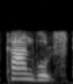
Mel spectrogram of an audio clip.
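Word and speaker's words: Karen Volf: Vi siger Karen Wulf, det gør jeg.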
